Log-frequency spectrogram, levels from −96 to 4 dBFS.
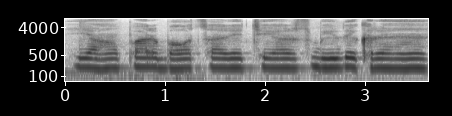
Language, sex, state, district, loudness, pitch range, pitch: Hindi, female, Delhi, New Delhi, -23 LUFS, 190-195 Hz, 190 Hz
